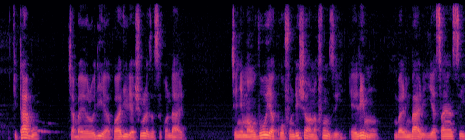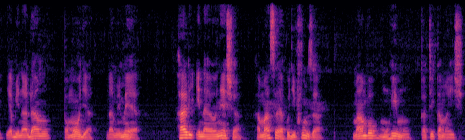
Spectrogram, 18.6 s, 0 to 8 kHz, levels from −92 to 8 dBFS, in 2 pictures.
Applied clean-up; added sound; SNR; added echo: none; none; none; none.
